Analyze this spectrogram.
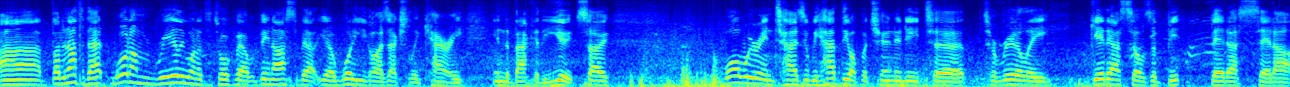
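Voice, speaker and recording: A man rushes at a very fast pace with ordinary pitch variation, in a dry sound with no echo amid noticeable background noise. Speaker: travel vlogger. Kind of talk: casual vlog chat. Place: open country. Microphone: phone near.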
